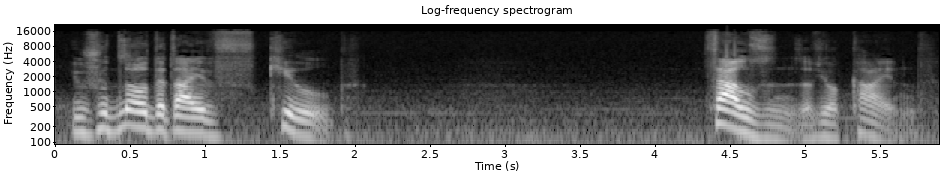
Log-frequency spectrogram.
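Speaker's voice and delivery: put-on affronted Dracula-style accent, falling away at the end; Eastern European vampire accent. Vampire menacing his questioner, Eastern European accent. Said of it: "Why do you have the accent".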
